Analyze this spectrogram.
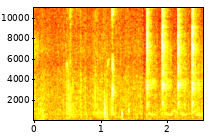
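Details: Two pine squirrels competing for peanuts during a summer vacation: soft scattered clicks, then four sharp high chirps in quick succession near the end, about a quarter second apart.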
